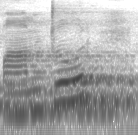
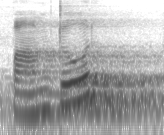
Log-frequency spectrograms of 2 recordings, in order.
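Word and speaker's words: Palme d'Or: So it is basically international award, and बच्चे try to learn its correct pronunciation. It is Palm d'Or and it is Cannes. Palm d'Or, Cannes. So try to keep this in your mind.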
